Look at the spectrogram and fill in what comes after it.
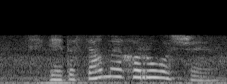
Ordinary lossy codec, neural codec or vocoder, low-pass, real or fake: AAC, 16 kbps; none; 7.2 kHz; real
